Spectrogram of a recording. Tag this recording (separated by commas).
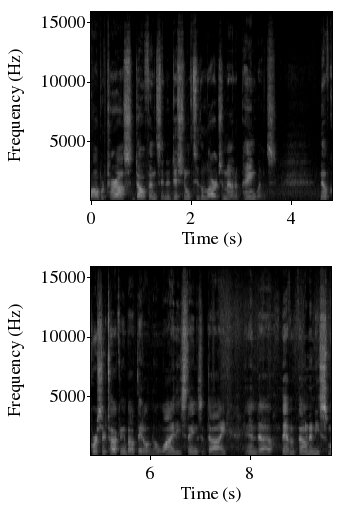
Speech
